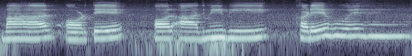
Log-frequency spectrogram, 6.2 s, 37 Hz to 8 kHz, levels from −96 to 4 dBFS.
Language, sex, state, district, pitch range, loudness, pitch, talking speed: Hindi, female, Rajasthan, Jaipur, 200-245 Hz, -13 LUFS, 210 Hz, 80 wpm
